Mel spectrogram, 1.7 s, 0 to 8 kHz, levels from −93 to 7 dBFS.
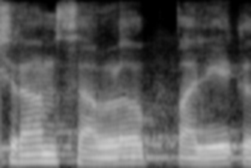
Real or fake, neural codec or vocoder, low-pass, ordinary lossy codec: fake; codec, 16 kHz, 4 kbps, X-Codec, HuBERT features, trained on general audio; none; none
